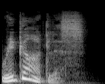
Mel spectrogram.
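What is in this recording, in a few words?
"regardless", British English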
